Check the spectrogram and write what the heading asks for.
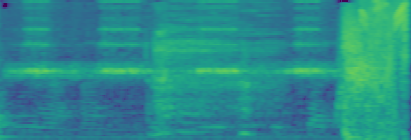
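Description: Crickets chirping at one steady high pitch. Near the end comes a short, loud burst of static-like electronic glitch noise, a transition sound effect.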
